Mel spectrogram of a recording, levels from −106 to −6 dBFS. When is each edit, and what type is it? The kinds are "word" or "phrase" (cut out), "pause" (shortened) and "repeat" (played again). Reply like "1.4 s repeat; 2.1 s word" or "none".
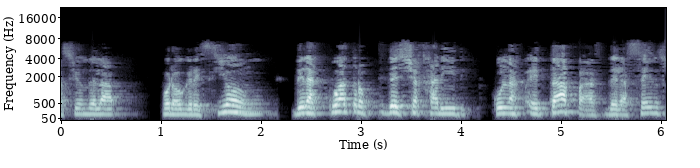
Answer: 2.2 s pause; 3.2 s word; 4.2 s pause; 4.6 s word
